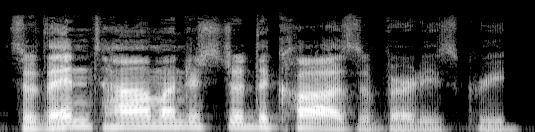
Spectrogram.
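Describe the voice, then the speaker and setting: A man reading a storybook tale aloud as a podcast host, in expressive narration. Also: medium pitch, normal speed, no echo, studio quality, faint music behind.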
